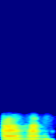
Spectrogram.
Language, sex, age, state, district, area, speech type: Kannada, male, 30-45, Karnataka, Gulbarga, rural, conversation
